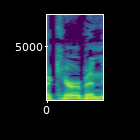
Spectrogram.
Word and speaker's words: carabin: By the way, Chris, producer Chris here, looked up what a carabin is. Carabin, I believe, is how it's pronounced in Montreal, in French, I should say.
